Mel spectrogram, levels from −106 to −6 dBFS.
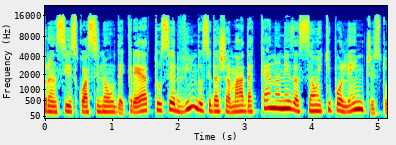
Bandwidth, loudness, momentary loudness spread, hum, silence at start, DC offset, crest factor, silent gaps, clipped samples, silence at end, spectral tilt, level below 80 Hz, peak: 17 kHz; -17 LUFS; 7 LU; none; 0 s; under 0.1%; 14 dB; none; under 0.1%; 0 s; -5.5 dB/octave; -68 dBFS; -2 dBFS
